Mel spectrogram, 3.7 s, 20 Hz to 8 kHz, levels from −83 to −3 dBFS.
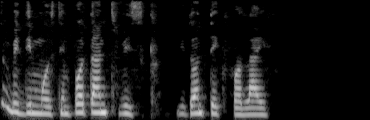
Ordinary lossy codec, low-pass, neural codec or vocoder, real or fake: none; none; none; real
